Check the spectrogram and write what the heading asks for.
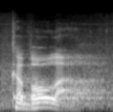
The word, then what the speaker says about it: cabola: Your word is Cabola. Kabul, all information, please. Cabola has no alternate pronunciations. Cabola is a noun.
